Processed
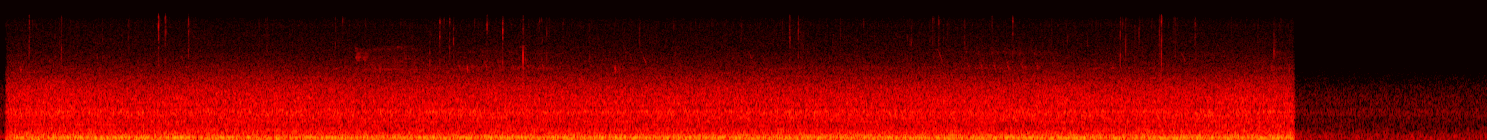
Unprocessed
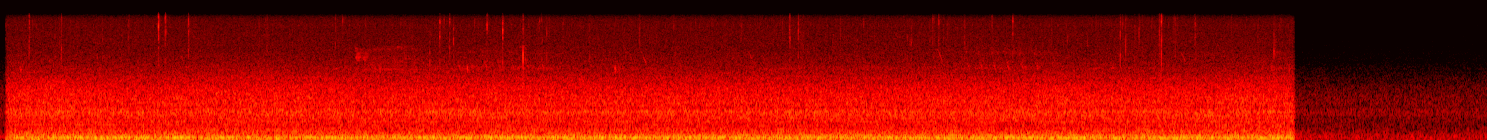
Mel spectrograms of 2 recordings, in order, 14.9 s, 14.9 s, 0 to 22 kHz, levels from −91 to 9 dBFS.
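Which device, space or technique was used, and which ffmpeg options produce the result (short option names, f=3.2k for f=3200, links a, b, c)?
behind a face mask: -af "highshelf=f=3.4k:g=-7.5,volume=-5dB"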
